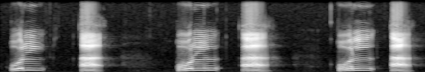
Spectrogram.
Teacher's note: hamzah betul-betul kuat juga ya, di antara huruf yang kuat atau memiliki sifat syiddah sehingga terdengar betul. Jangan qul a, bukan a ya, itu huruf mad. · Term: huruf hamzah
